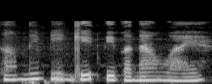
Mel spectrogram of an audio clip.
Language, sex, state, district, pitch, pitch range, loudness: Hindi, female, Arunachal Pradesh, Lower Dibang Valley, 215 Hz, 185-225 Hz, -15 LUFS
